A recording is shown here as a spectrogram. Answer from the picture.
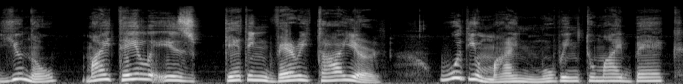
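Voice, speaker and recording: A man puts on a character voice, speaking fairly slowly at a high pitch. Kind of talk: children's story read-aloud. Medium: read story. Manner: sly, smooth. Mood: sly, coaxing.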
